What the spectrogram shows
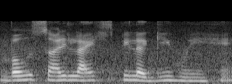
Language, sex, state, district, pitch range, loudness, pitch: Hindi, female, Punjab, Pathankot, 180-200 Hz, -17 LUFS, 190 Hz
